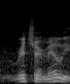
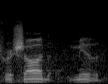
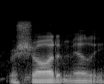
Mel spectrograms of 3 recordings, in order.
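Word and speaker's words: Richard Mille: Like, Boy, first of all, Richard Millie isn't pronounced. It's Rashad Millie. Rashad Millie. Yeah, that's how you say it.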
